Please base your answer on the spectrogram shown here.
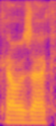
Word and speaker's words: Kawasaki: So Kawasaki asks, I don't know how you pronounce it, Kawasaki, and I'm really sorry, but I really like that pronunciation. Rhymes with wacky.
